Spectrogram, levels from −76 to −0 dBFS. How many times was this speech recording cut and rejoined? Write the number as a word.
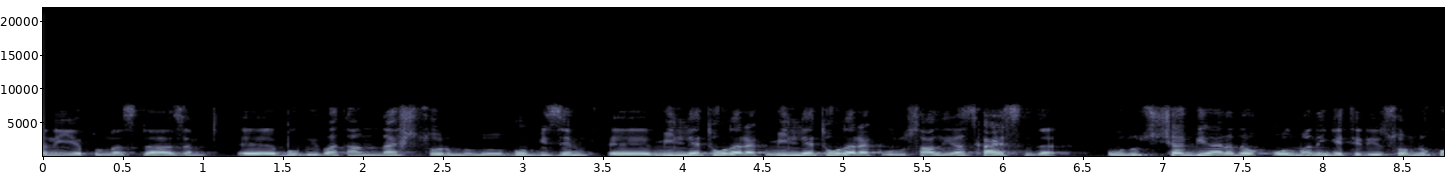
four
